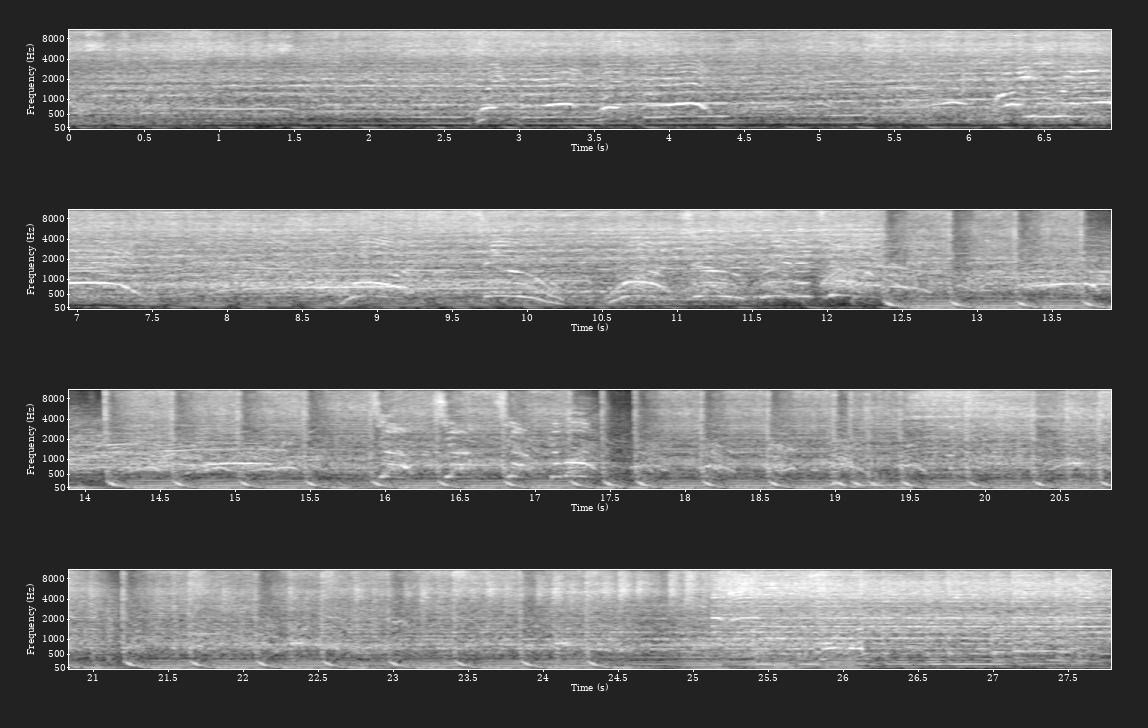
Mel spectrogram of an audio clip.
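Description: Electronic dance music played loud over a festival sound system, heard from within a cheering crowd. The first half is a build-up without bass, then heavy bass and a steady kick drum come in about halfway through, dropping out briefly near the end.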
